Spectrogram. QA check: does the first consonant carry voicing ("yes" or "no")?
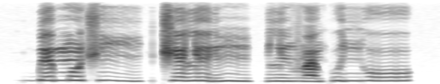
yes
